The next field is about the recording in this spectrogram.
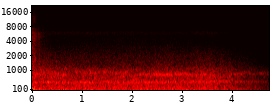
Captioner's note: wind howling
